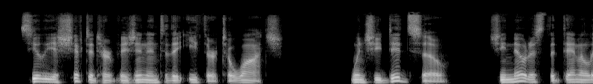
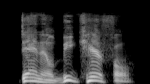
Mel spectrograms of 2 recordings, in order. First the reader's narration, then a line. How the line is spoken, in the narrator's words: Brannis shouted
